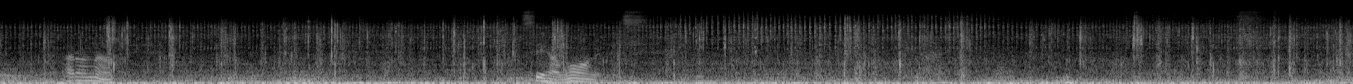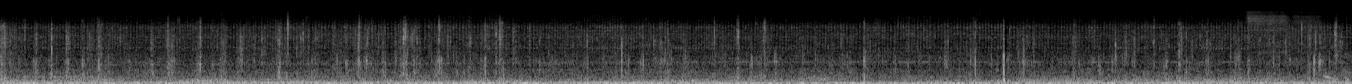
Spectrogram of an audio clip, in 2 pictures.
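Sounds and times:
freight train rumble: 0.0s - 27.0s
wheel clicks and clanks: 0.0s - 27.0s.

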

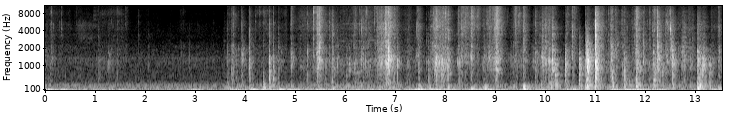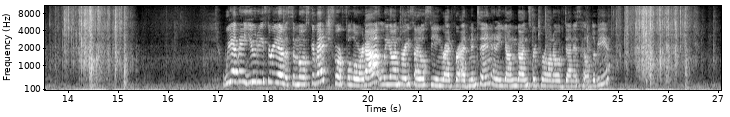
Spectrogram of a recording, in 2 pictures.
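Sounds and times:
plastic wrap and cardboard tearing: 4.6s - 15.4s, 24.8s - 26.8s
foil packs rustling: 5.1s - 15.4s, 24.7s - 27.0s.

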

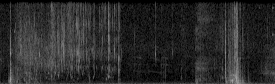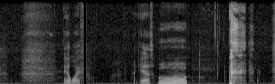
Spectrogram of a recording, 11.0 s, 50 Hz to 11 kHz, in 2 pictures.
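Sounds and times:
water splashing and dripping: 0.0s - 3.2s.

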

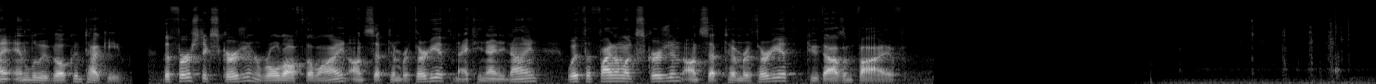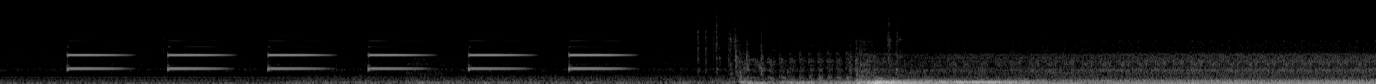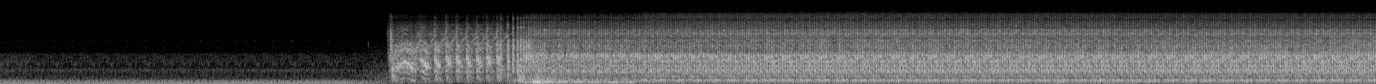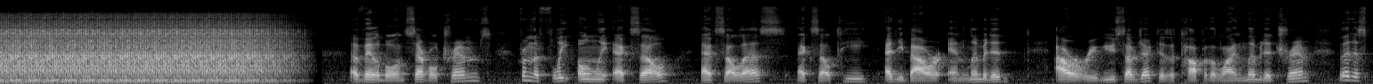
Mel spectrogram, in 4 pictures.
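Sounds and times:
dashboard warning chime: 14.4s - 20.2s
diesel engine starting and idling: 20.6s - 44.5s.

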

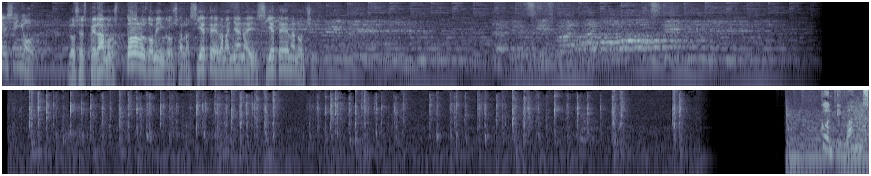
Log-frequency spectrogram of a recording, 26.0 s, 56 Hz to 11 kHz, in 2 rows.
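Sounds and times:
keyboard typing clicks: 13.2s - 22.4s.

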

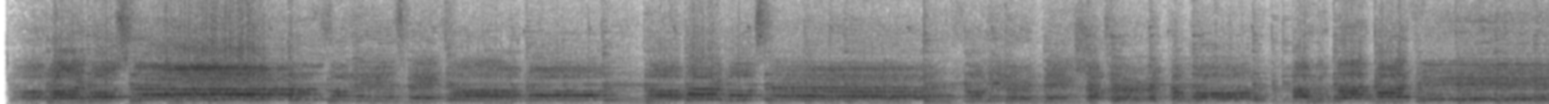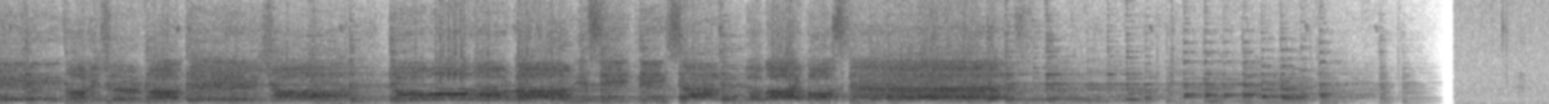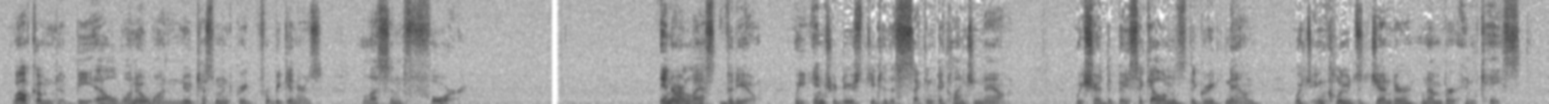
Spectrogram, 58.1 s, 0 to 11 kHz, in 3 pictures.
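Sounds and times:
choir singing: 0.1s - 33.9s.

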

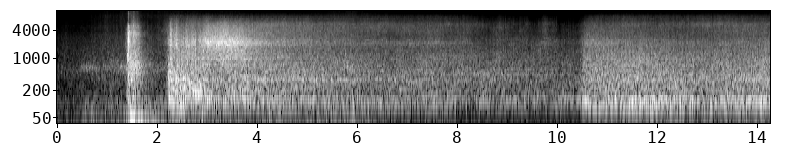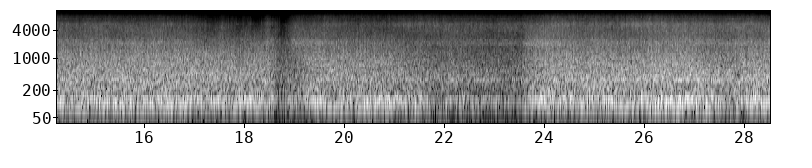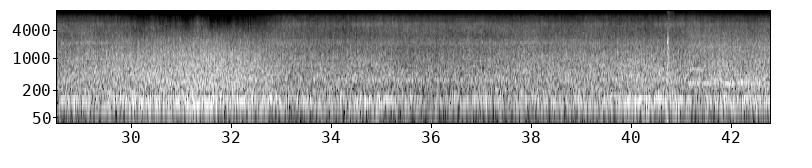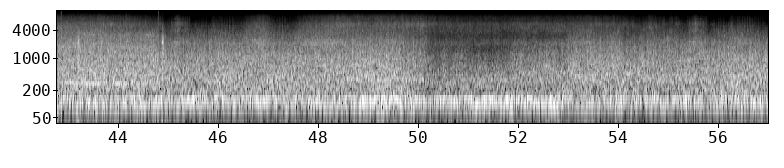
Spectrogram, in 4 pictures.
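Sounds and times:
rushing rocket noise: 0.0s - 28.5s, 29.1s - 57.0s
sharp bang: 1.2s - 6.4s, 40.7s - 45.0s.

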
